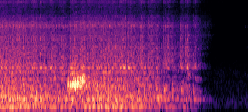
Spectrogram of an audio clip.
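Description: A sewing machine runs steadily, stitching a churidar pant, with a dense mechanical whir and a brief brighter peak partway through before it stops abruptly.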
